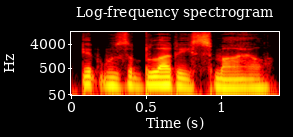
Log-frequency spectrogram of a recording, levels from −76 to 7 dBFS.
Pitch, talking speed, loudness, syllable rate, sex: 105 Hz, 215 wpm, -19 LUFS, 5.7 syllables/s, male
